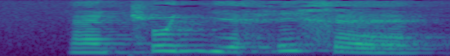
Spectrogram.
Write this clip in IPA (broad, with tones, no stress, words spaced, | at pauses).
ɛ̃˨cu˦ nʲæ˨hi˦xɛː˨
